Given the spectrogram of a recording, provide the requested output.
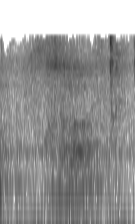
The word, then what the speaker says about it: Salome: Verses 1 through 8, and when Sabbath was over, Mary Magdalene and Mary, the mother of James and Salome, how do you say that? Salome? Or Salome? – Salome. – Salome. Okay, good.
